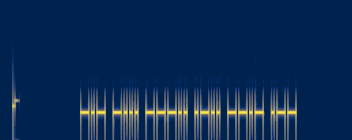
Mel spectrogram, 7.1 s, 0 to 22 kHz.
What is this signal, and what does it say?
Morse code, heard as a keyed tone, about 22 wpm, 700 Hz. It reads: KB8LQW
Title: USA Call Signs 22wpm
